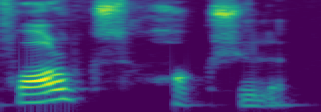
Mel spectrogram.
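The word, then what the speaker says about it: Volkshochschule: একসাথে আর হক শুলে এইটা শব্দটা হচ্ছে এরকম ভাবে উচ্চারণ করতে হবে ফলস হক শুলে ফলস হকশুলের এস আছে কিন্তু মাঝখানে একটা হকশুলের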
